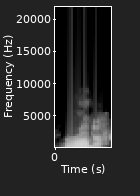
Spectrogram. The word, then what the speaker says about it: Rama: is fine Rama okay Rama almost like Roma like my name is Roma actually right my short name so Rama that's that's very close okay great all right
